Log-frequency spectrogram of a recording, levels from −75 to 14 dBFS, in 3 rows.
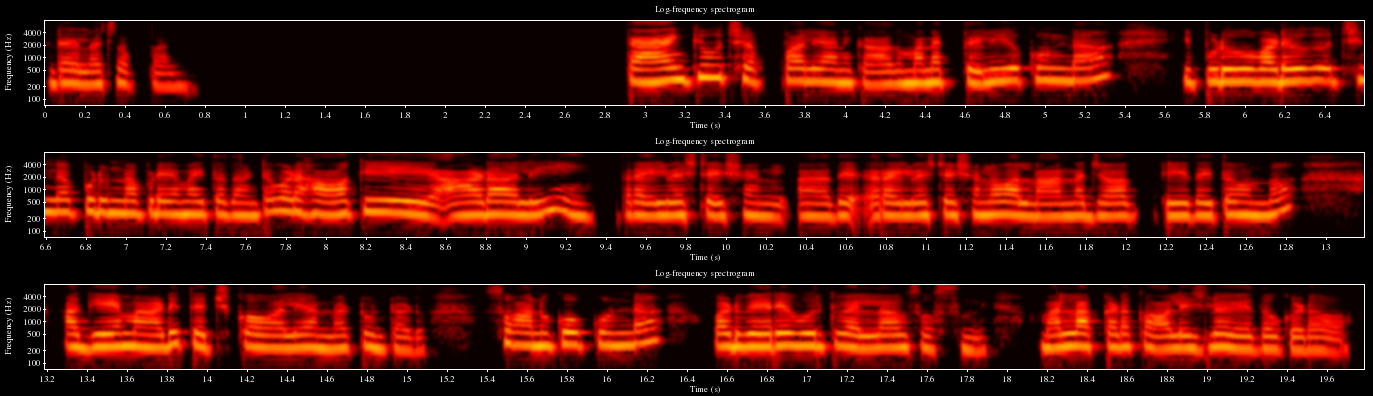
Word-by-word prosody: అంటే 250 0 -4
ఎలా 230 0 -3
చెప్పాలి. 210 -3 -12 2.2
థ్యాంక్యూ 275 +5 +6 0.2
చెప్పాలి 275 0 -2
అని 250 -1 0
కాదు. 230 +1 -2
మనకు 255 0 0
తెలియకుండా 280 +2 0 0.5
ఇప్పుడు 265 +1 +2
వాడు 260 0 +5 0.3
చిన్నప్పుడున్నప్పుడేమైతదంటే 265 -3 -1
వాడు 285 -2 +1
హాకీ 260 +3 +1 0.4
ఆడాలి 250 0 +3 0.5
రైల్వే 245 +1 +1
స్టేషన్ 240 -1 -3 0.3
అదే 235 +1 -2 0.2
రైల్వే 240 0 +1
స్టేషన్‌లో 250 0 -1
వాళ్ళ 245 -1 +2
నాన్న 235 +1 -2
జాబ్ 235 0 -2 0.2
ఏదైతే 240 +1 -1
ఉందో, 250 +5 -1 0.5
ఆ - - +4
గేమ్ 255 +1 +4
ఆడి 260 +4 +2
తెచ్చుకోవాలి 240 0 -1
అన్నట్టు 230 +2 -4
ఉంటాడు. 215 -3 -7 0.4
సో, - - -10
అనుకోకుండా 275 +2 +1 0.3
వాడు 255 0 +3
వేరే 260 +1 +6
ఊరికి 260 0 0
వెళ్ళాల్సొస్తుంది. 235 -2 -3 0.3
మళ్ళక్కడ 250 0 +3
కాలేజిలో 235 +2 0
ఏదో 225 0 -4
గొడవ. 210 -1 -4
250 Hz, 125 wpm, -27 LUFS, 235-265 Hz, 2.2 s, థ్యాంక్యూ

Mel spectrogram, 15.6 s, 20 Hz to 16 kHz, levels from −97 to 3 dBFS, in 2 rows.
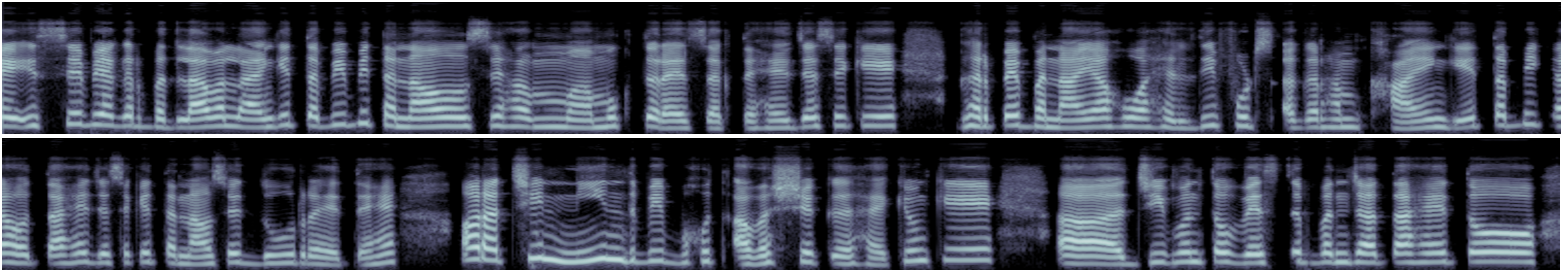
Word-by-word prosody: इससे 285 +4 -2
भी 290 -1 +3
अगर 260 -2 0
बदलाव 220 +2 +3
लाएँगे 235 +1 +1
तभी 265 +3 0
भी 330 - -2
तनाव 240 -1 +4
से 260 +1 -4
हम 235 -2 -3
मुक्त 245 +1 -6
रह 195 -4 +3
सकते 190 0 -6
हैं। 200 +1 -5
जैसे 245 +3 -2
कि 260 0 +1 0.4
घर 255 -2 +2
पे 270 - +5
बनाया 225 -2 +2
हुआ 240 -1 0
हेल्दी 210 +4 -6
फूड्स 255 -1 -5
अगर 210 +2 -3
हम 220 0 -6
खाएँगे 210 +4 -1
तब 275 -1 -1
भी 300 - -4
क्या 250 -3 0
होता 225 -2 0
है 245 +3 -3
जैसे 235 -1 -6
कि 255 - -3
तनाव 205 -3 -1
से 245 +3 -3
दूर 220 +2 -6
रहते 180 -2 -4
हैं 235 +6 -3 0.3
और 330 0 +8
अच्छी 315 +4 +4
नींद 305 +2 +2
भी 285 +1 -1
बहुत 245 +4 -9
आवश्यक 215 +4 0 0.2
है 180 -2 -3
क्योंकि 300 - +1
अ, 205 -8 +4
जीवन 250 +1 -2
तो 260 -1 +2
व्यस्त 230 +3 +1
बन 250 +1 -2
जाता 245 0 +4
है 250 +1 0
तो 260 - +3 0.2
ओ, - - +2
240 Hz, 210 wpm, -23 LUFS, 220-260 Hz, 0.4 s, और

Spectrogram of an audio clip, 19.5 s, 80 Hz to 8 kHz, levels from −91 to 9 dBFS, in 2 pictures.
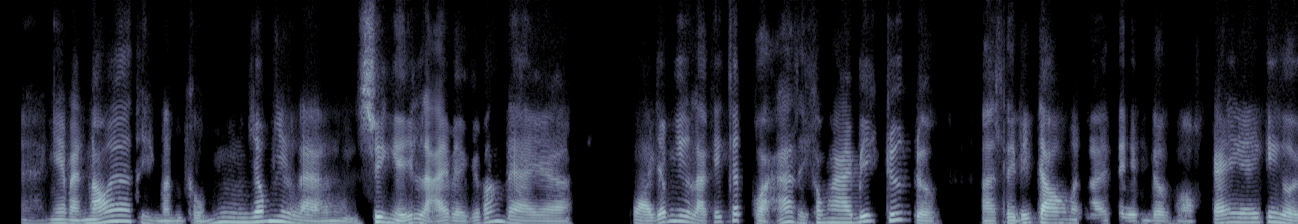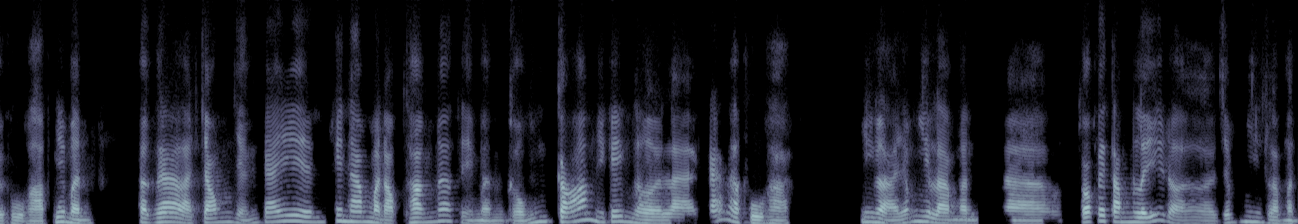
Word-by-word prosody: À, 110 -3 -13
nghe 125 +1 0
bạn 115 0 +2
nói 160 +10 +5
á, 200 -1 +3
thì 120 -4 -5
mình 100 0 -2
cũng, 155 +11 -2
giống 180 +2 +4
như 190 -3 +3
là, 100 -5 +1 0.2
suy 175 - +5
nghĩ 115 -2 +3
lại 140 -4 +4
về 105 -3 -1
cái 120 - -5
vấn 175 +7 0
đề, 105 - 0
à, 100 -1 -1 0.5
là, 110 - +3
giống 105 - +1
như 195 -3 +1
là, 110 -9 +3
cái 175 - -4
kết 220 +2 0
quả 170 - +1
thì - - -5
không 145 0 -3
ai 145 -1 +3
biết 190 +6 +2
trước 230 +3 +1
được, 100 -1 +1 0.3
à, 105 0 0
thì 115 - +1
biết 140 +4 0
đâu 135 -3 +6
mình 120 -2 -4
lại 105 +1 -4
tìm 110 -1 -3
được 105 -2 -2
một 95 -2 -6
cái 155 +3 +1
cái 170 - +1
người 120 -7 +2
phù 110 -2 -2
hợp 105 0 0
với 175 +1 -1
mình. 125 -5 +2 0.4
Thật 155 -2 +1
ra 165 +1 +4
là 150 - +2
trong 150 +3 0
những 130 -3 -8
cái 180 +3 -1 0.2
cái 205 - -1
năm 180 -2 +2
mà - - +4
độc 115 -1 +2
thân 160 +2 +1
đó 205 0 -1
thì 120 - -7
mình 105 -1 -4
cũng 130 +12 -3
có 185 +7 +4
những 170 -5 -7
cái 185 - 0
người 125 -8 +1
là 115 -1 +1 0.2
khá 185 - -1
là 165 - 0
phù 120 -1 +1
hợp, 115 -1 -3 0.5
nhưng 170 - -5
là, 140 -6 +4
giống 150 - -3
như 185 -2 -1
là, 130 -5 +4
mình, 120 -1 -3 0.2
à, 110 -1 0 0.3
có 165 - +6
cái 205 +4 -1
tâm 170 -2 +2
lý 165 +6 +1
rồi. 110 - -4
Giống 140 +1 -7
như 175 -2 -6
là, 115 - -1
mình, 110 -1 -4
135 Hz, 270 wpm, -25 LUFS, 110-170 Hz, 0.5 s, đâu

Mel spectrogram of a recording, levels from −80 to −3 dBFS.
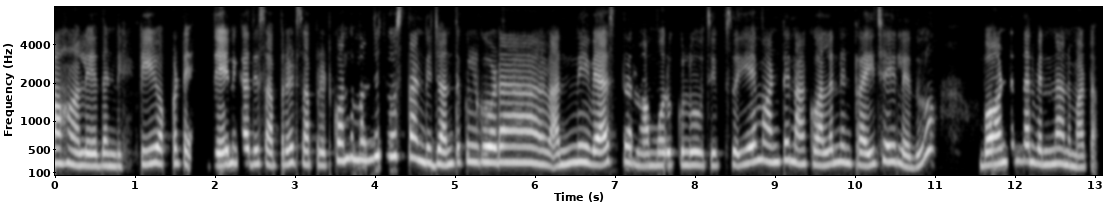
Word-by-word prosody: అహా! 260 -1 +3 0.2
లేదండి. 215 -1 0 0.2
టీ 245 - -2 0.2
ఒక్కటే. 255 -2 -3 0.3
దేనికది 250 +3 +2
సెపరేట్, 235 +3 -1
సెపరేట్. 235 -2 -3
కొంతమంది 325 +2 +1
చూస్తా 390 0 0
అండి. 285 -4 +1
జంతుకలు 270 +4 0
కూడా, 280 0 +6 0.7
అన్నీ 275 +5 +1
వేస్తారు. 260 +1 +2
ఆ - - -1
మురుకులు, 230 +1 0 0.2
చిప్స్. 220 +2 -6 0.2
ఏమో 315 +2 -1
అంటే, 285 +3 -1
నాకు 250 0 -3
అలా 240 +3 -1
నేను 265 -2 -3
ట్రై 220 -1 +3 0.2
చేయలేదు. 245 -10 -1 0.8
బావుంటుందని 285 +4 +2
విన్నా 245 +2 -2
అనమాట. 205 -3 -4
255 Hz, 125 wpm, -19 LUFS, 230-285 Hz, 0.8 s, కూడా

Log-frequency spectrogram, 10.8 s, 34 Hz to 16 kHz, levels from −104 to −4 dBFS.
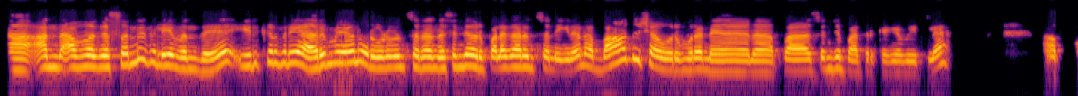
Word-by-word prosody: அ - - +2 0.2
அந்த 220 0 0
அவங்க 225 0 +3
சொன்னதிலயே 275 -2 +1
வந்து 190 -3 -2 0.4
இருக்கிறதுலயே 290 +3 0
அருமையான 285 +7 +3
1 250 - +2
உணவுன்னு 215 +1 -1
சொன்ன 215 -2 +2
அந்த 205 -1 +1
செஞ்ச 230 0 -3
1 205 - -1
பலகாரனனு 215 +1 +2
சொன்னீங்கன்னா, 185 0 -2
நான் 215 -1 -3
பாதுஷா 335 - +1
1 185 0 -2
முறை 195 +1 +2
நே 170 - -1 0.4
நான் 165 -1 0
பா 180 - +2 0.3
செஞ்சு 200 +1 -5
பார்த்துருக்கேங்க 160 -1 -7
வீட்ல. 160 - -6 1.2
அப்போ - - -6
220 Hz, 145 wpm, -20 LUFS, 195-255 Hz, 1.2 s, அவங்க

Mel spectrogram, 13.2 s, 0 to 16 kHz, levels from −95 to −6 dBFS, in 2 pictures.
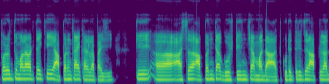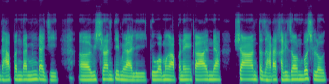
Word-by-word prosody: परंतु 160 +1 -1
मला 160 0 +4
वाटतं, 160 +1 +1
की 170 -1 -1
आपण 150 0 +2
काय 150 0 +2
करायला 135 -1 -1
पाहिजे, 120 0 -5 0.5
की 160 0 -2
अ, 140 - 0 0.4
असं 140 +4 -1
आपण 150 +1 +2
त्या 155 - +3
गोष्टींच्या 140 +2 -2
मधात 130 -4 +2
कुठेतरी 140 0 -5
जर 145 +2 -3
आपल्याला 140 +1 +2
10-15 135 +2 0
मिनिटाची 135 -4 -2 0.4
अ, 130 - -2 0.2
विश्रांती 145 +2 -1
मिळाली 120 -3 0
किंवा 135 0 0
मग 140 - -1
आपण 130 +1 0
एखाद्या 140 0 +1 0.4
शांत 145 -1 +2
झाडाखाली 135 +1 -1
जाऊन 145 +1 0
बसलो, 140 -5 0
140 Hz, 140 wpm, -21 LUFS, 130-150 Hz, 0.5 s, मला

